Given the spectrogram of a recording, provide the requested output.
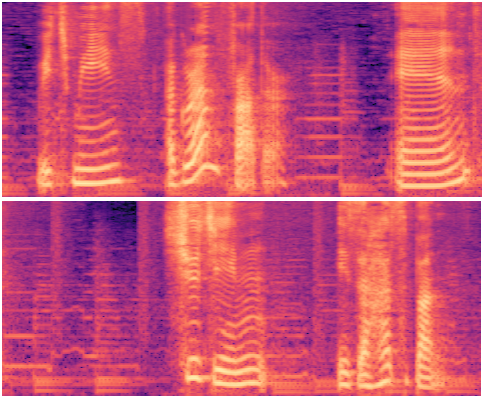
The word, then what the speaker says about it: しゅうじん: And shujin is a husband, but with an extra vowel, u, it becomes shujin, the Japanese word for a prisoner.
